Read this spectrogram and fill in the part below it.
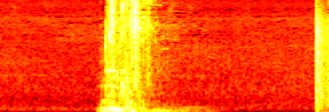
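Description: A rifle shot booms and echoes away.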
